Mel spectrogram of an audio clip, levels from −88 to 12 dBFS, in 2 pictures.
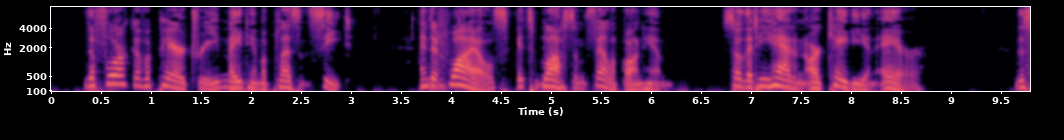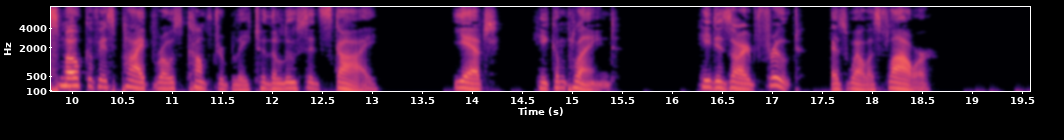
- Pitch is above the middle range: No, medium, 160 Hz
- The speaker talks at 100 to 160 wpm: Yes, average, 145 wpm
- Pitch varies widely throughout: Yes, wide, 6.1 semitones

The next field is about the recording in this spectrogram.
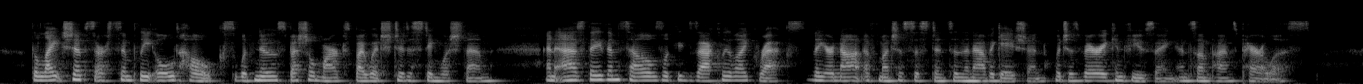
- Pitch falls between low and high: Yes, medium, 170 Hz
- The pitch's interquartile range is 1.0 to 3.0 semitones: Yes, narrow, 2.6 semitones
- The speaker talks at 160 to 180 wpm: Yes, average, 170 wpm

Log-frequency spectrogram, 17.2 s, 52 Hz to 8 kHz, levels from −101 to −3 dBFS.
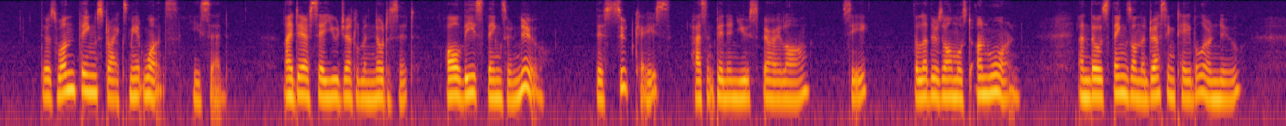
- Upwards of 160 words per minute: No, average, 155 wpm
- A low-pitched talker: No, medium, 170 Hz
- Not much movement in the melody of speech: Yes, narrow, 2.3 semitones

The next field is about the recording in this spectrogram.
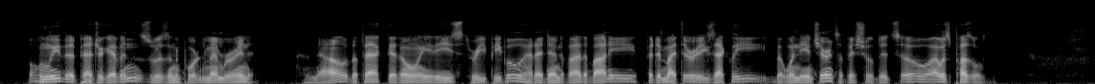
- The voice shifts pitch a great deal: No, average, 3.7 semitones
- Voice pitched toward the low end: Yes, low, 100 Hz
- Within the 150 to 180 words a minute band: No, average, 195 wpm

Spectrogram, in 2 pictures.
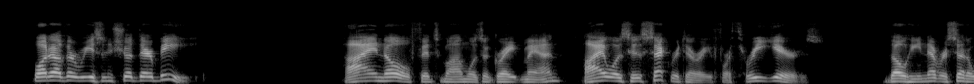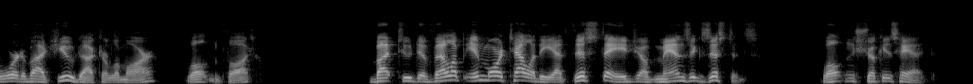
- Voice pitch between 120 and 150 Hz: Yes, medium, 140 Hz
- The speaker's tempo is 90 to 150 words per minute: Yes, average, 140 wpm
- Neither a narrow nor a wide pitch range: No, wide, 6.0 semitones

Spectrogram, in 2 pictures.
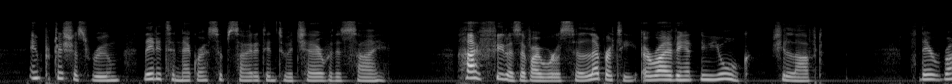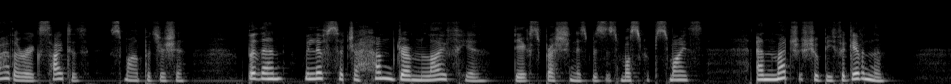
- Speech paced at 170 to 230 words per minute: Yes, average, 175 wpm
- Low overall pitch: No, high, 190 Hz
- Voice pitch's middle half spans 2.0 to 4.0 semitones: No, average, 4.7 semitones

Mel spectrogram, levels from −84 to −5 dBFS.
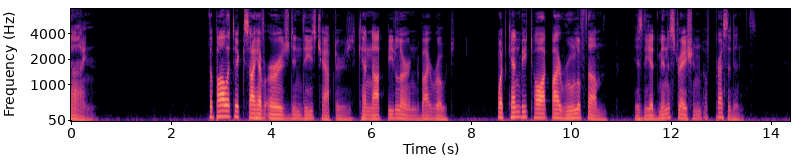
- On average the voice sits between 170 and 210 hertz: No, very low, 95 Hz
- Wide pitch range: No, average, 4.9 semitones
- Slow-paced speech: Yes, slow, 110 wpm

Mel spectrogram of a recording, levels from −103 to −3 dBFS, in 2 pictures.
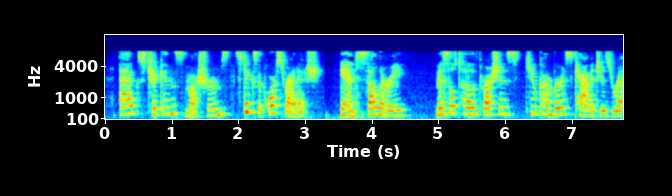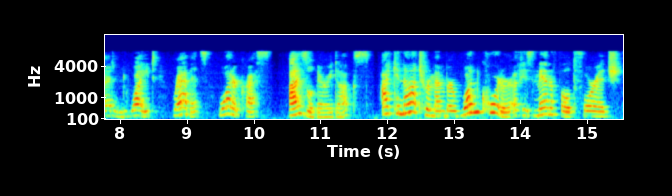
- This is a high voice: Yes, very high, 255 Hz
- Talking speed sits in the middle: No, slow, 110 wpm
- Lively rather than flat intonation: Yes, wide, 5.7 semitones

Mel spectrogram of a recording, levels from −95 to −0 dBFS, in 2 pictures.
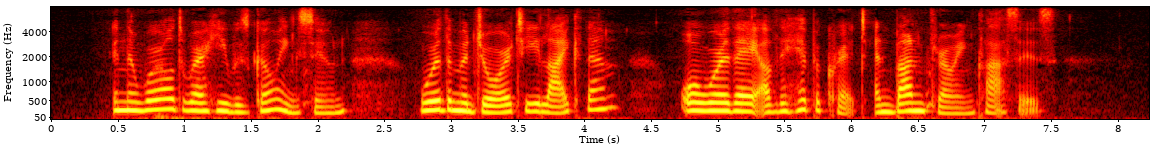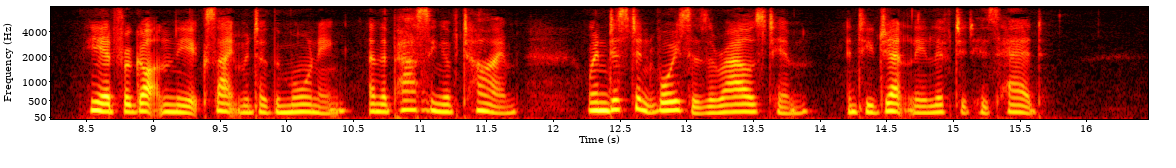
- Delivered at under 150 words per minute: No, average, 170 wpm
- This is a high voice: Yes, high, 200 Hz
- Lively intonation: No, average, 3.4 semitones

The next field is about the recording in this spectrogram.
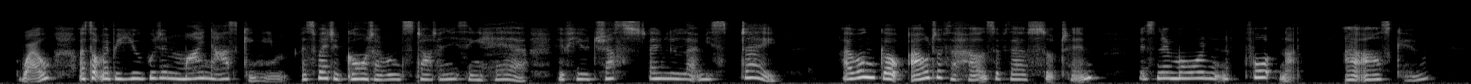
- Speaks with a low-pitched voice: No, very high, 255 Hz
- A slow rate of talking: No, average, 180 wpm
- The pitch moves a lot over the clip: No, average, 3.4 semitones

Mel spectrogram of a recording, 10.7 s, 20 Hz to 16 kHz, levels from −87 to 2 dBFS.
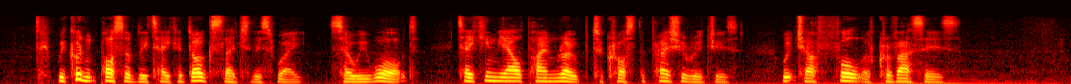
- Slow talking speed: No, average, 145 wpm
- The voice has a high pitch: No, medium, 140 Hz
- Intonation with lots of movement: No, average, 4.1 semitones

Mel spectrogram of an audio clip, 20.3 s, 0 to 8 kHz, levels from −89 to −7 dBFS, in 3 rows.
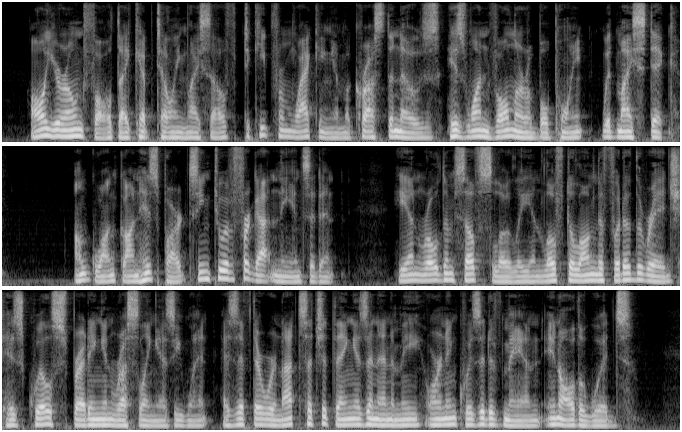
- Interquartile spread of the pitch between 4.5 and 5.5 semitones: No, average, 2.9 semitones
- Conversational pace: No, fast, 215 wpm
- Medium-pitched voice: No, low, 115 Hz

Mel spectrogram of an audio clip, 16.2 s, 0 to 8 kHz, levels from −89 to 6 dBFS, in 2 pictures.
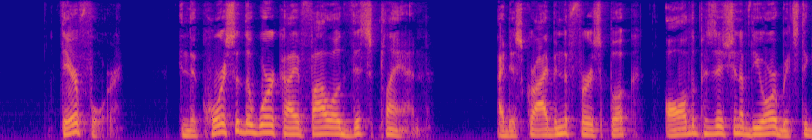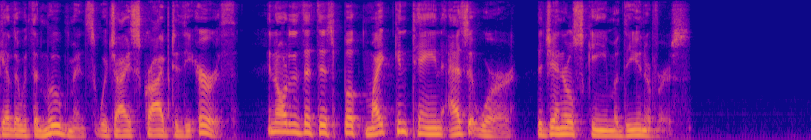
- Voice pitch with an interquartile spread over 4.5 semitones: Yes, average, 5.2 semitones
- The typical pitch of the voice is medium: No, low, 125 Hz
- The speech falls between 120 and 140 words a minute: No, average, 185 wpm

